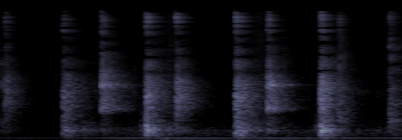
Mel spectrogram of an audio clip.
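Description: Table tennis rally: the plastic ball clicking off paddles and the table, about eight sharp clicks at roughly two a second.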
